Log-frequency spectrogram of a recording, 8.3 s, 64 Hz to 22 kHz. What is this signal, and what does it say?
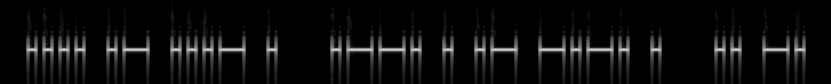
Morse code, heard as a keyed tone, about 15 wpm, 700 Hz. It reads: HAVE PEACE IN
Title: Sentences from Top 1500 Words 15wpm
